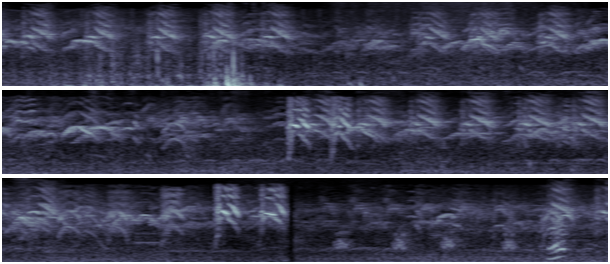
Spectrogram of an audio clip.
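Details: Harsh, high-pitched chattering from green rose-ringed parakeets comes in loud bursts separated by quieter gaps. A thump is heard early on. The calls are said to stimulate mating in listening parakeets.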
